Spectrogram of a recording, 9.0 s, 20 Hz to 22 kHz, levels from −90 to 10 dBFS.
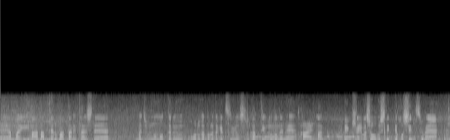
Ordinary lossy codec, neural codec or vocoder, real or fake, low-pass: none; none; real; 7.2 kHz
